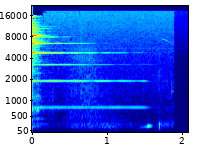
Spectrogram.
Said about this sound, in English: What's your favourite sound beginning with E? Ding.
